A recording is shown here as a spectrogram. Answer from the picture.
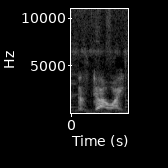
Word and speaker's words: Jah Wyz: No, it's on our digital platforms, And then the name is Jawise. It's spelled JAH with space WYZ, Yeah.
